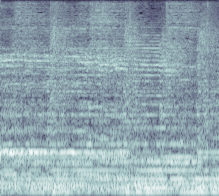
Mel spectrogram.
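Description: Live worship band playing a song: a woman singing lead into a microphone over electric guitar, bass guitar and keyboard.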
